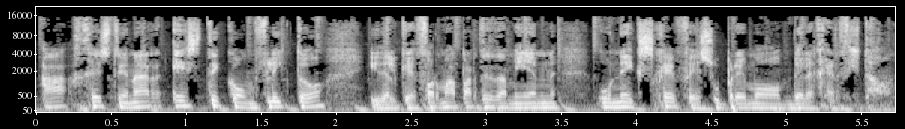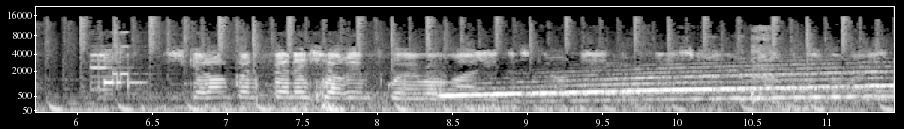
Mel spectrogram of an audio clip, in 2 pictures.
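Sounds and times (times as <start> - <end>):
speech: 0.0 - 6.1, 6.8 - 10.1
harmonic tones and noise: 6.0 - 11.4
air raid siren wailing: 7.9 - 11.4.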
